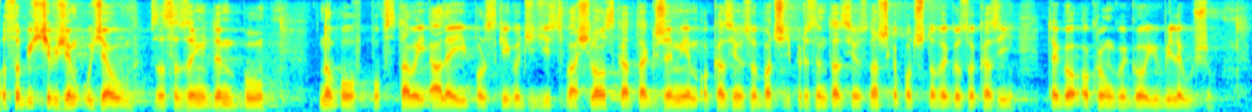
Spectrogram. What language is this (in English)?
Polish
